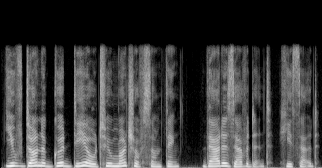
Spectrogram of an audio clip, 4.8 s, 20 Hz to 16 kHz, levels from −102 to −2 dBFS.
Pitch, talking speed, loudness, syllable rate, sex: 235 Hz, 175 wpm, -18 LUFS, 4.5 syllables/s, female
